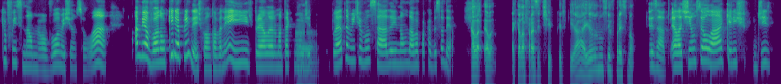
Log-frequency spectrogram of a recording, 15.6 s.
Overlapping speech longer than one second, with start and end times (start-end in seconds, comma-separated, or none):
none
